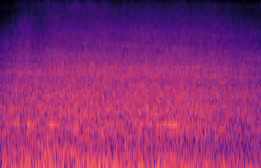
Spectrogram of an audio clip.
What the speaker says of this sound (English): let the train go by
